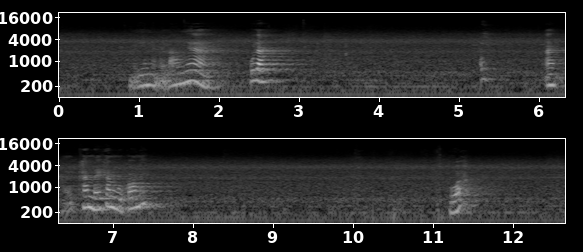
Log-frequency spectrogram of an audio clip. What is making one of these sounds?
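A young woman speaks softly and gently close by.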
